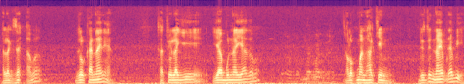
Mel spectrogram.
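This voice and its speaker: A man's voice: on the low side, takes it slowly, long pauses. Older man giving a talk. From Malaysia. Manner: conversational, rhetorical questions, quoted dialogue. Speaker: preacher. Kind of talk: after-dawn religious lecture. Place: home prayer gathering. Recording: dull lo-fi recording, faint noise.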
